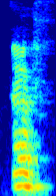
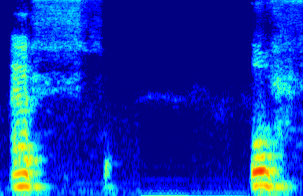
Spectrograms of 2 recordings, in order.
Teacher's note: السنتين اللي فوق دول بيريحوا على ايه؟ على بطن الشفه السفلى · Term: الفاء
